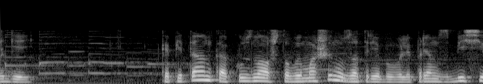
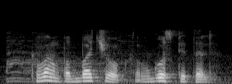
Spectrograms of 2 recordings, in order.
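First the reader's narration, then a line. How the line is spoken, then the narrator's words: Gloomy, dejected tone. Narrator (Russian): уныло произнес Хаус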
